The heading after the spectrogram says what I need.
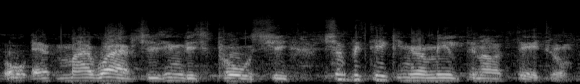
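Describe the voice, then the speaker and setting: A man's voice: fairly high pitch, unhurried, lo-fi sound, soft background music, lightly acted. A man playing a nervous, secretive professor who puts on joviality, speaking hesitantly in old-time radio drama style. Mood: flustered. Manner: hesitant, stammering. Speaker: lead actor and narrator.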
